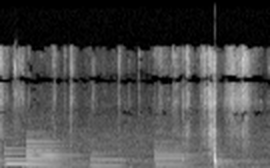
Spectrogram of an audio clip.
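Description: A knife cutting through a peeled pear and knocking on a wooden cutting board, with one clear knock about one and a half seconds in. Light background music with bright, steady notes plays under it.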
